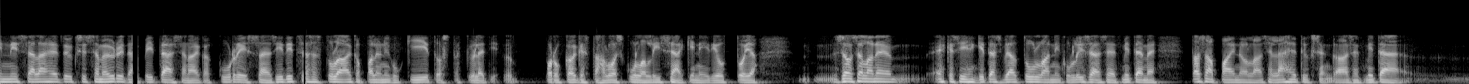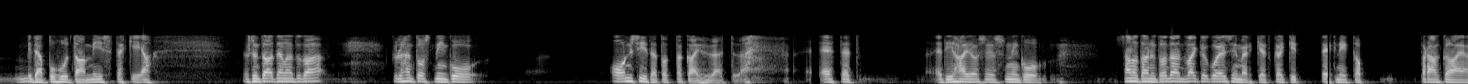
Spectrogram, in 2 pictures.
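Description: Packet loss filled with silence hits at 1.32 s (60 ms), 3.03 s (30 ms), 22.8 s (90 ms) and 27.96 s (30 ms). Missing chunks were swapped for dead air, so the speech drops out with hard edges, in gaps that fit 30 ms packets.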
